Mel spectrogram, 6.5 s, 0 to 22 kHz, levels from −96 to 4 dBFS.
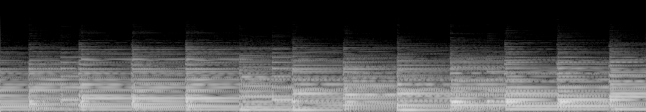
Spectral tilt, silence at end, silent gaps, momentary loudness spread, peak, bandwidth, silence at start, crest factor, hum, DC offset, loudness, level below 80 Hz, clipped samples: -12 dB/octave; 0 s; none; 5 LU; -2 dBFS; 4.2 kHz; 0 s; 16 dB; none; under 0.1%; -17 LUFS; -34 dBFS; under 0.1%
